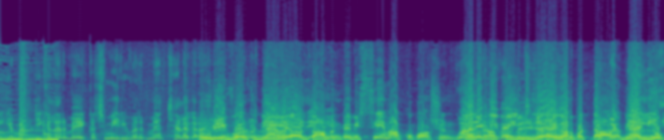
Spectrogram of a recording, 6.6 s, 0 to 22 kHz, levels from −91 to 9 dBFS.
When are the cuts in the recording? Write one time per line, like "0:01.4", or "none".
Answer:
0:05.7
